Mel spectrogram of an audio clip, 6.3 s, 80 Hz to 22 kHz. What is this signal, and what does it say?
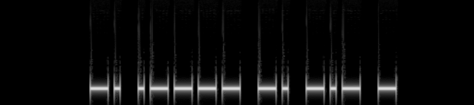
Morse code, heard as a keyed tone, about 15 wpm, 700 Hz. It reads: N1NKT
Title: USA Call Signs - 5 Characters - 2x Character Spacing - 15wpm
